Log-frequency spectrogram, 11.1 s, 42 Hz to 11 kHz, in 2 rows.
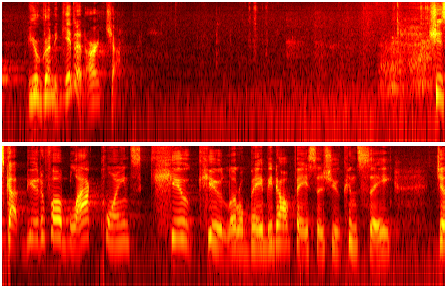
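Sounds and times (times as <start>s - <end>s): puppy vocalizing: 4.7s - 5.4s.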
